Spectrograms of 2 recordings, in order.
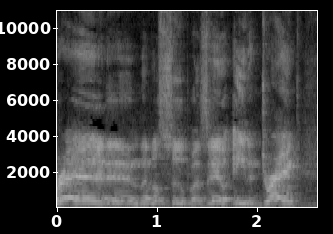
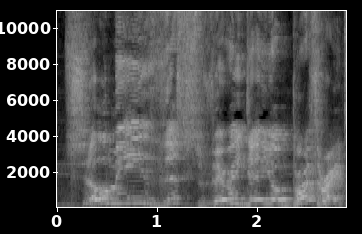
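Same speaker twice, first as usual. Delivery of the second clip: high, slow, drawn-out demand; Jacob character voice; 10 semitones higher, 3 dB louder, slower than usual. Acted. Jacob bargaining with his starving brother, slow theatrical demand. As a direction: stretch each word in a theatrical put-on voice. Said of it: "that's too my Jacob voice".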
